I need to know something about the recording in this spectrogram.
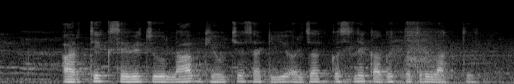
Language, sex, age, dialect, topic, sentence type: Marathi, male, 25-30, Southern Konkan, banking, question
